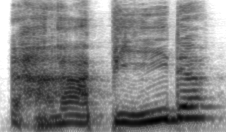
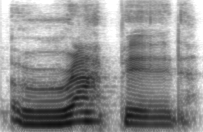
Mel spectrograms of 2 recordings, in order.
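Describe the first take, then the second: First: "rapide" with uvular French R; guttural R starting "rapide". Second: Slow, lower "rapid" with English R; rounded untrilled R starting "rapid". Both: Shown as a demonstration. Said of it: "qui diffère du français à l'anglais".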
